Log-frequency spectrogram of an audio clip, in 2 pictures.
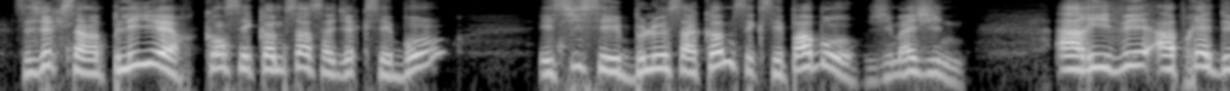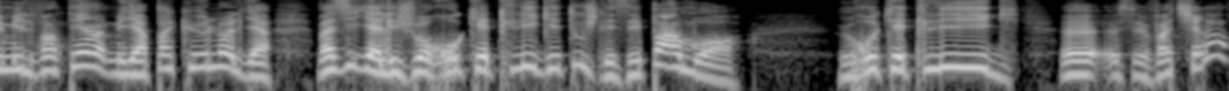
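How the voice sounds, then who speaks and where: A man live-streaming in casual chat, excitable and emphatic, repeating himself and swearing freely. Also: sits high, fast, dry recording, clean studio sound.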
